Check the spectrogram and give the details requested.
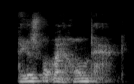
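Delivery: heartfelt, pleading tone. Contrasting a business transaction with the emotional way to say it: emotional plea. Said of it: "emotionally, I could say".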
